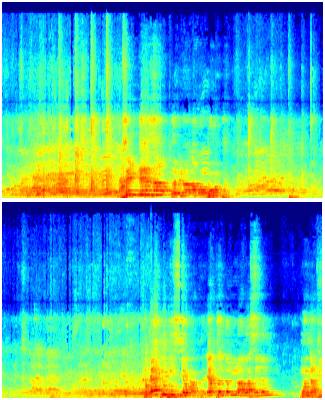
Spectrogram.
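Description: A man preaches passionately into a microphone over loudspeakers in an echoing hall.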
